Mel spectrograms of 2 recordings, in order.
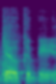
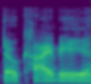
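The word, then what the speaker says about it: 도깨비: But Mm, the thing that came up is people kept mispronouncing the name Dokkaebi. They were calling it like Dokaibi and things like that.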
